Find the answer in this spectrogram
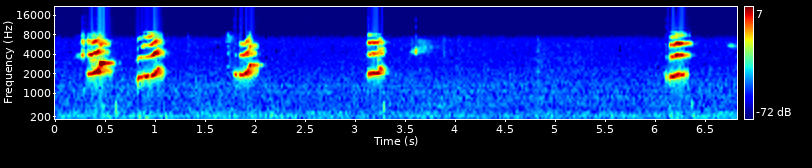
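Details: Five short, nasal, harmonic calls from a young Javan myna, given singly or in pairs with gaps of up to three seconds, against a quiet background.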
